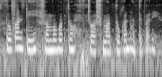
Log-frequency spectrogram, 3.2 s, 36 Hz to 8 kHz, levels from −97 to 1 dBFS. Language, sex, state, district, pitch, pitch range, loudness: Bengali, female, West Bengal, Cooch Behar, 245 Hz, 235-255 Hz, -12 LUFS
